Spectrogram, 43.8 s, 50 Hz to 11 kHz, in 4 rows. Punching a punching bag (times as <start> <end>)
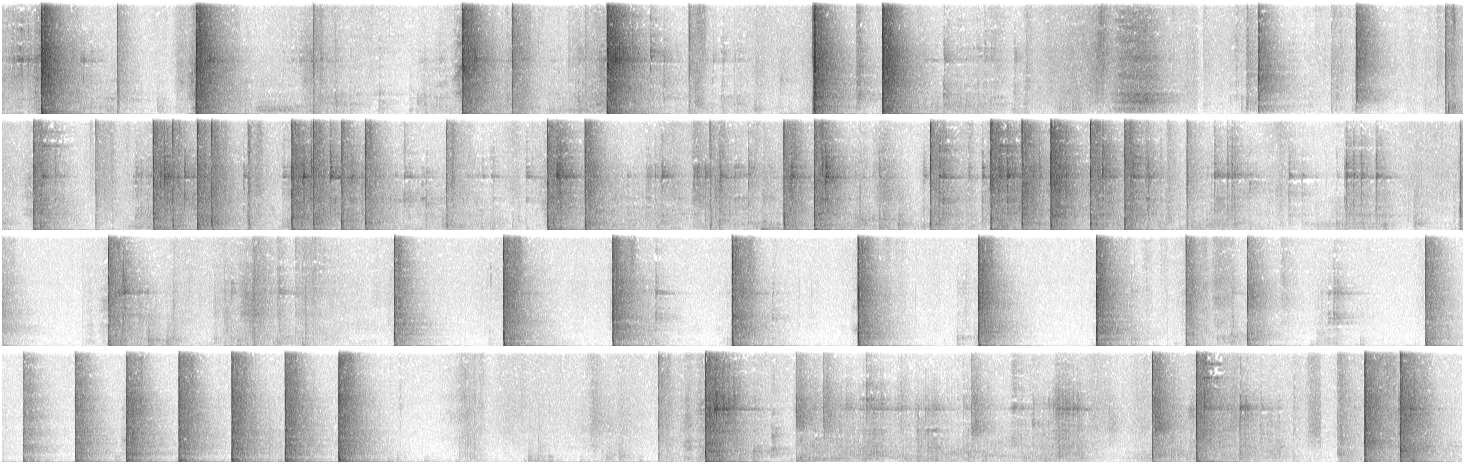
0.1 1.9, 3.4 5.0, 6.1 7.0, 10.8 14.4, 15.0 15.7, 28.4 31.5, 32.6 35.8, 43.1 43.8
